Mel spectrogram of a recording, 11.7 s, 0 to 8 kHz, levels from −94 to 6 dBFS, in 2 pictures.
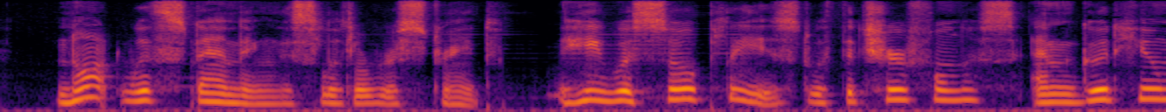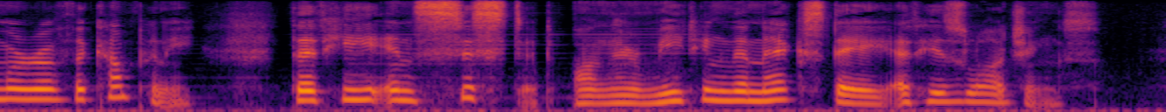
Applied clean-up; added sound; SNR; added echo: neural separator model SepFormer DNS4.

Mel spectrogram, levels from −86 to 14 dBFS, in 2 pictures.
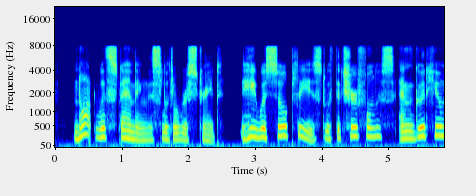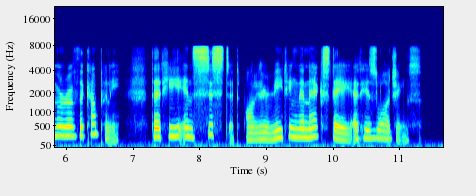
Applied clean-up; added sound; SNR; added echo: neural diffusion model UNIVERSE++.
